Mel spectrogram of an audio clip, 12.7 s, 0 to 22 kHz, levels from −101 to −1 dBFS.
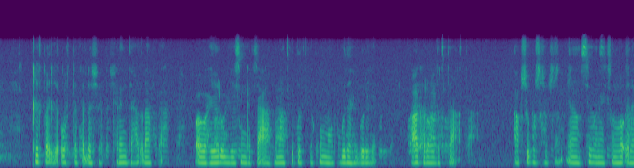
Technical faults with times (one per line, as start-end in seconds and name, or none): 0.00-12.69 echo with no canceller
